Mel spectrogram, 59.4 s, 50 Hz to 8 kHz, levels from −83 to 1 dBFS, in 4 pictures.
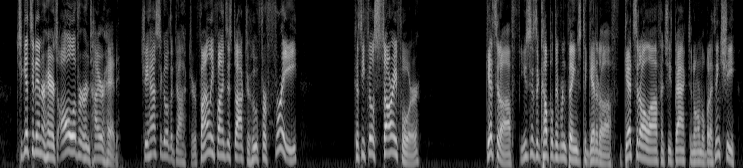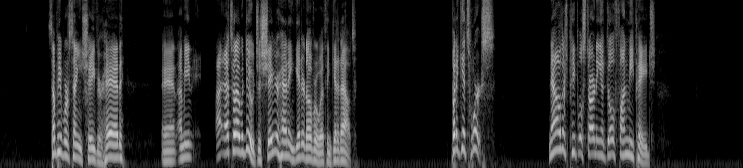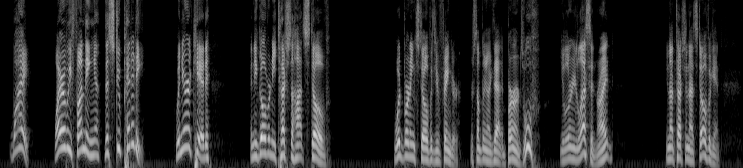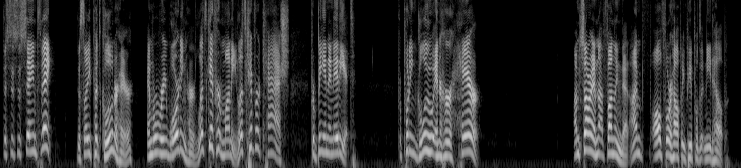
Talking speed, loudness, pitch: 190 wpm, -23 LUFS, 160 Hz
